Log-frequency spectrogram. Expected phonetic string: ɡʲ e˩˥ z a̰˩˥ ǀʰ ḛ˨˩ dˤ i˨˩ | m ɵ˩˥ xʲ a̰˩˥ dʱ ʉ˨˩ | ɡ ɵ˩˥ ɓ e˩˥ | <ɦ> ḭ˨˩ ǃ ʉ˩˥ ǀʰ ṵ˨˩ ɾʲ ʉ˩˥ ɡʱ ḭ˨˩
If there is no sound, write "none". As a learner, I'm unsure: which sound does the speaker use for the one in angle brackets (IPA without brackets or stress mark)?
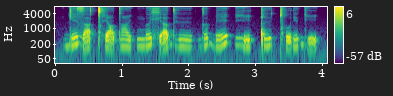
ɦ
